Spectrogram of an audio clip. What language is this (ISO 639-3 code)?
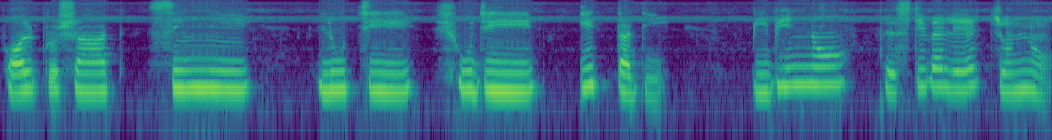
ben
